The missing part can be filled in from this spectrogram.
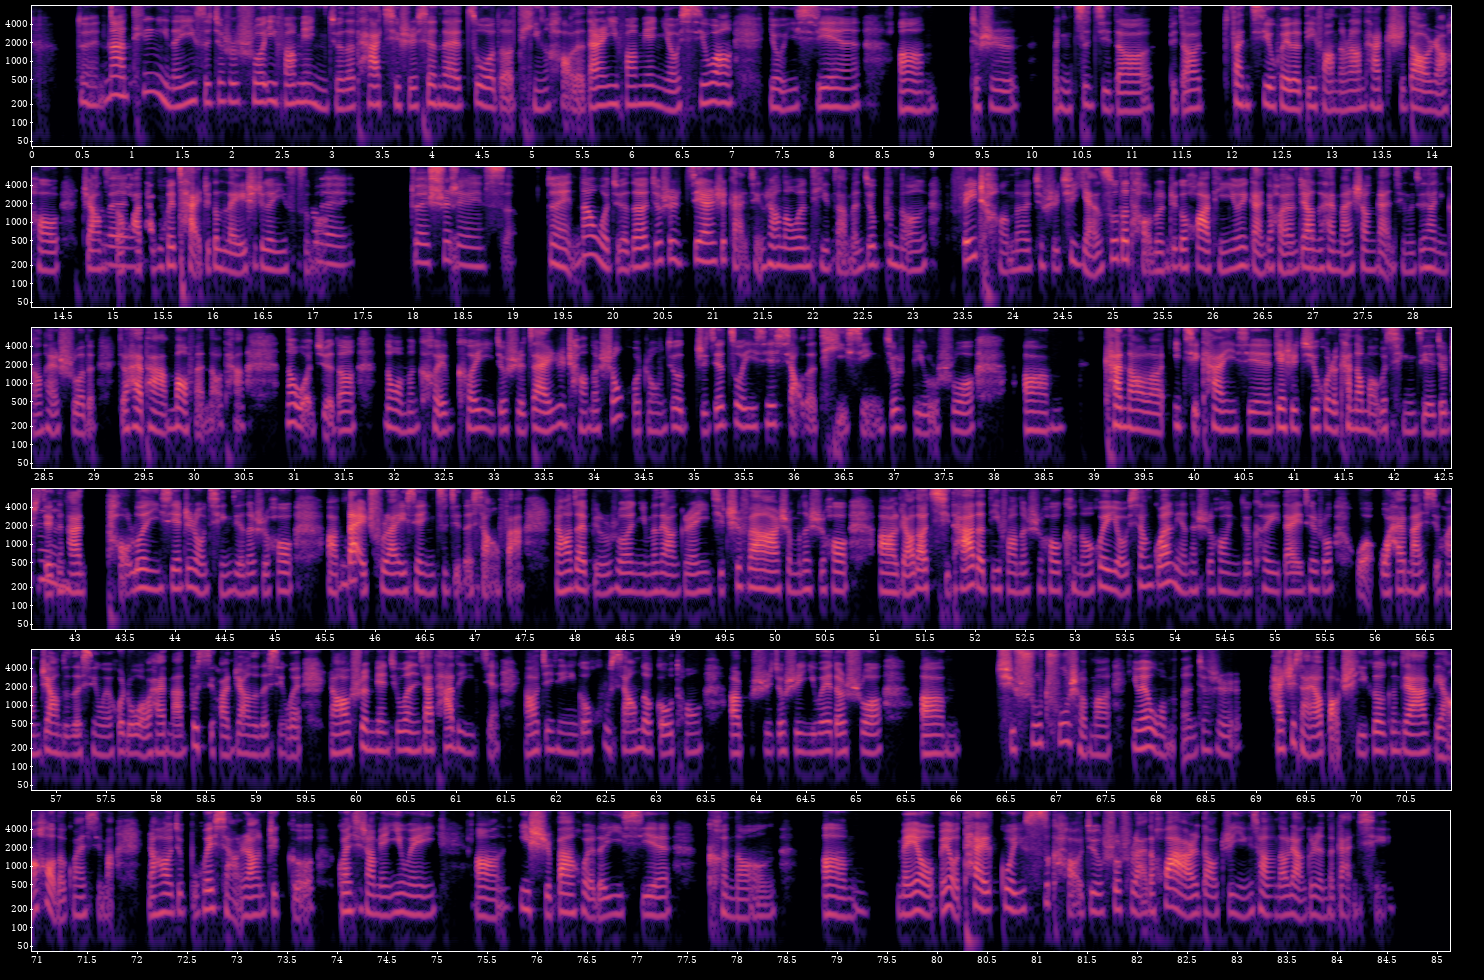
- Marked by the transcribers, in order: stressed: "非常"; other noise
- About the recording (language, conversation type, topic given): Chinese, advice, 我该如何在新关系中设立情感界限？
